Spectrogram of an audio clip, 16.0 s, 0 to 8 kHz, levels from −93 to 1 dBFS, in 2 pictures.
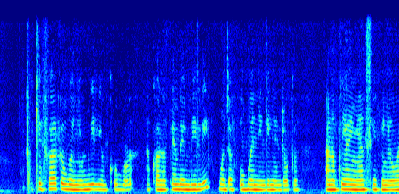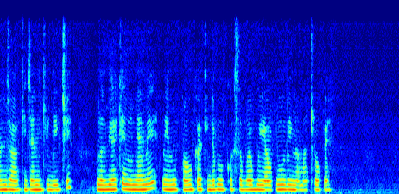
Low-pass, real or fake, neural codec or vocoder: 7.2 kHz; fake; codec, 16 kHz, 2 kbps, FunCodec, trained on LibriTTS, 25 frames a second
